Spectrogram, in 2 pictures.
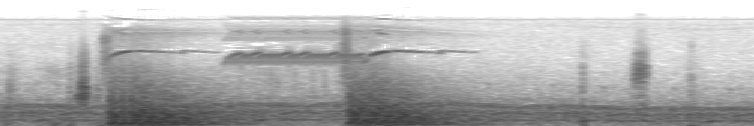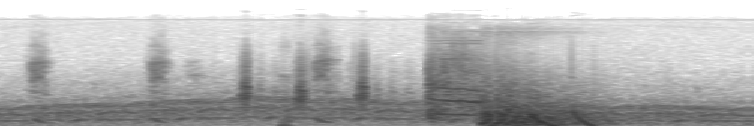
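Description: Loud game explosions burst out a few times.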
